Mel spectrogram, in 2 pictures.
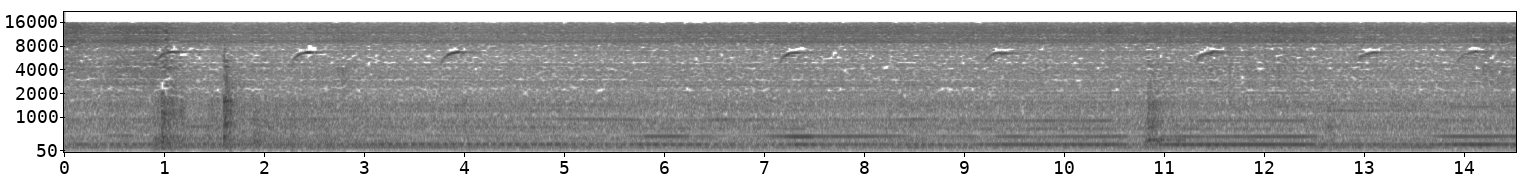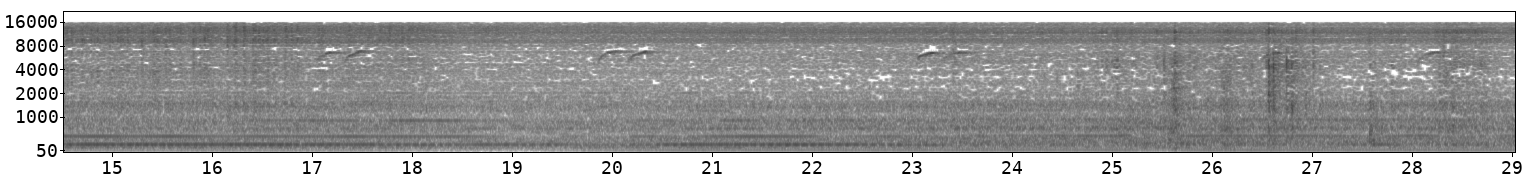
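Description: Komatsu PC200 hydraulic excavator's diesel engine running under load with a steady hum that grows stronger for stretches as it digs and swings. A few sharp knocks of the bucket on rock, with a pair near the end as the load is swung over the dump truck.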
